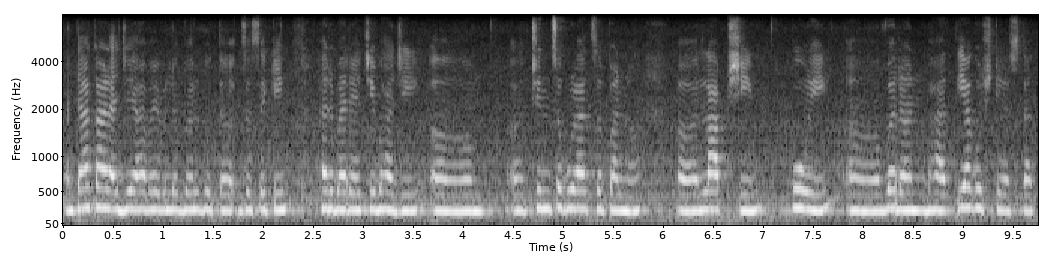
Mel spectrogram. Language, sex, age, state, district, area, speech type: Marathi, female, 18-30, Maharashtra, Osmanabad, rural, spontaneous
